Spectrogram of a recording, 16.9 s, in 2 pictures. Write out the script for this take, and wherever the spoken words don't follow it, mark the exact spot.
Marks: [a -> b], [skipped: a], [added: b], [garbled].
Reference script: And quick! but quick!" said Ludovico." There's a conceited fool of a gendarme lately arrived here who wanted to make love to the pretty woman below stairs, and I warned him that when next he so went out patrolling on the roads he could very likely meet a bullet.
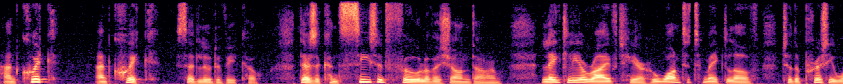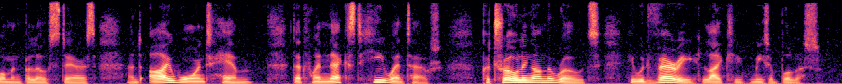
And quick! [but -> and] quick!" said Ludovico." There's a conceited fool of a gendarme lately arrived here who wanted to make love to the pretty woman below stairs, and I warned him that when next he [skipped: so] went out patrolling on the roads he [could -> would] very likely meet a bullet.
